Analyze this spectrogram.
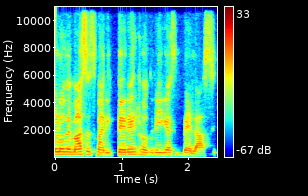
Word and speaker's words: Bellas: demás es Maritere Rodríguez Velas, y es de bueno, ELLAS, Maritere Rodríguez Velas, en español podría decirse Bellas, pero mi esposo es griego, así es que 2L en griego se pronuncia como una.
